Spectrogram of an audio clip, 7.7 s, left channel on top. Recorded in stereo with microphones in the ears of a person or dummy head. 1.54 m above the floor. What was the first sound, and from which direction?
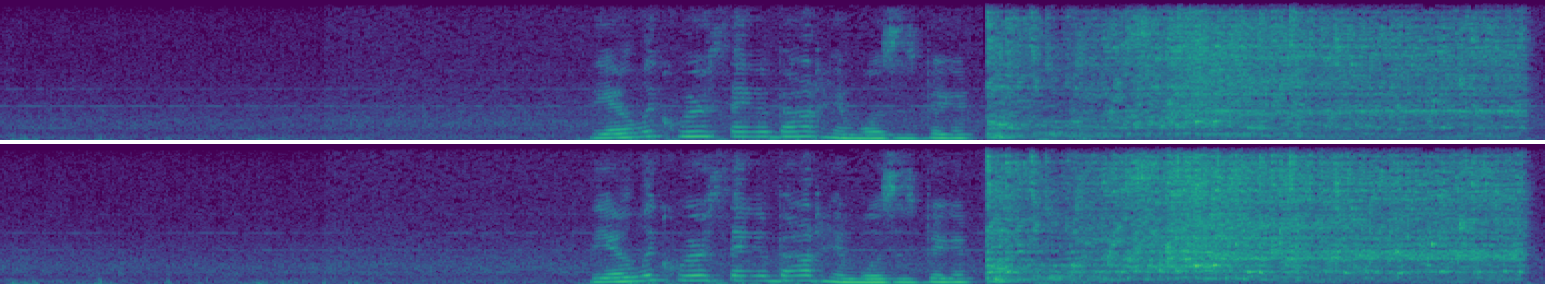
A woman speaking, 25° right (ahead or behind).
